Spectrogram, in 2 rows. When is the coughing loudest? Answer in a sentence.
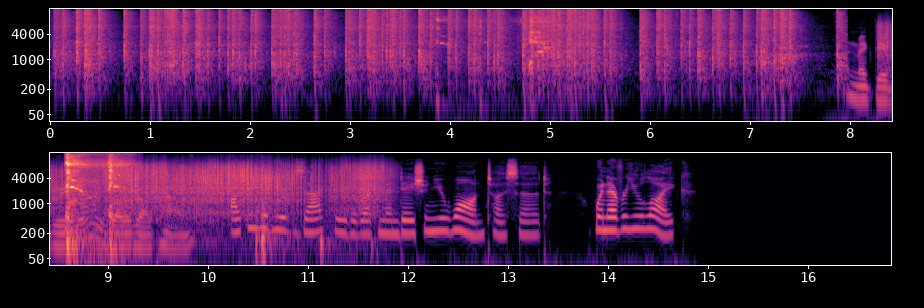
The loudest moment of the coughing is at 9 seconds.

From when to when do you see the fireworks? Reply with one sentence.
You can hear the fireworks from 0.0 to 11.9 s.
